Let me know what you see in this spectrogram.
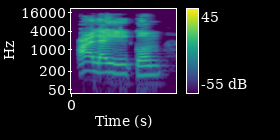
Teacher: عین حلق کے درمیان سے گہرائی کے ساتھ اس کو ادا کیا جائے گا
